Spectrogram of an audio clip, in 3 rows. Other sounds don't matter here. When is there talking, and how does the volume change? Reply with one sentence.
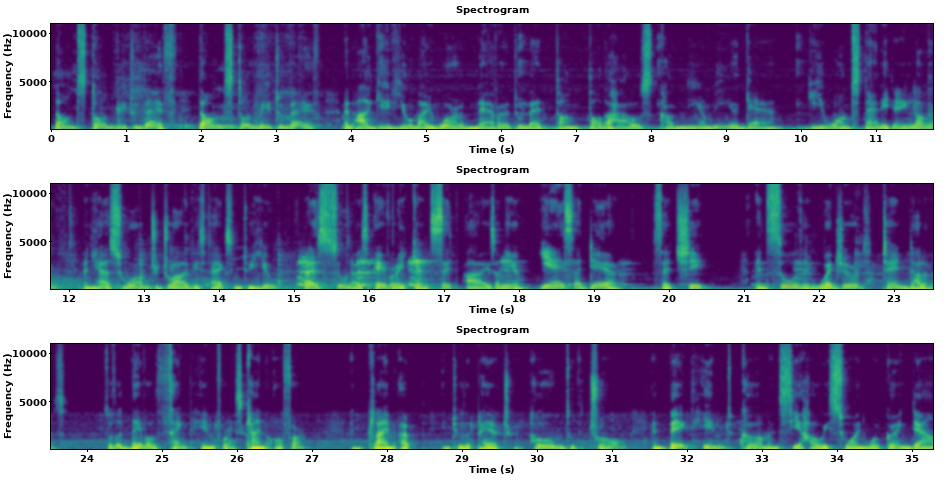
You can hear the talking from 0.1 to 35.2 s, at a steady volume.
